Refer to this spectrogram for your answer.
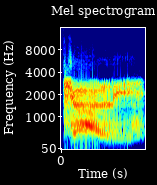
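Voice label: code charlie, voice, agents, balkan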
